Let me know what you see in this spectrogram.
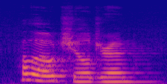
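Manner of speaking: sweetly spoken, high voice. Narrator reads someone greeting the children from the hall: sweet voice. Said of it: "someone said in a sweet voice".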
